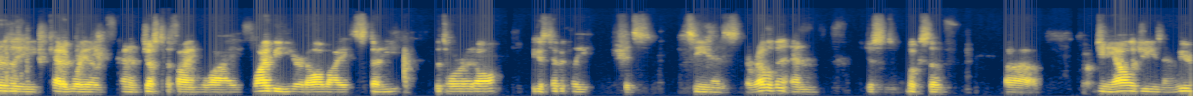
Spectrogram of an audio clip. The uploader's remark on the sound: the audio quality is not that great and there are moments where some of our words cut out for a short time.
